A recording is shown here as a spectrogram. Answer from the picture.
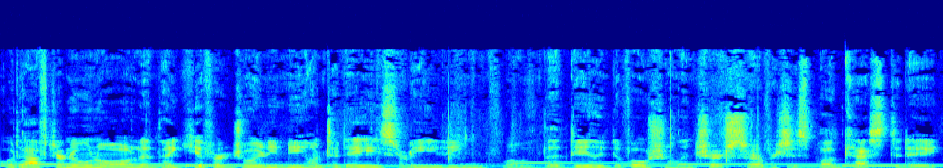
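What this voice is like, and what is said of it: Funny put-on Irish-style accent. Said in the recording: “affecting a funny accent ... St. Patrick's Day”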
